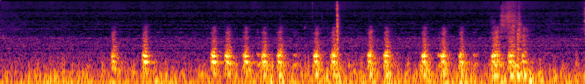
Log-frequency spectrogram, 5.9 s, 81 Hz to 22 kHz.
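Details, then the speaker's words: 2007 Toyota Highlander Hybrid, rapid nasal squawking chirps about three a second in uneven groups while brake pedal pressed firmly; owner suspects ABS actuator, replacement planned, not confirmed. "I did hear the noise coming from the ABS actuator, so I was able to get down on the price a little bit, but this is what it sounds like."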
